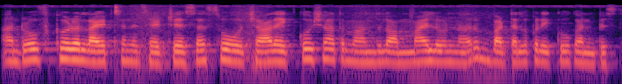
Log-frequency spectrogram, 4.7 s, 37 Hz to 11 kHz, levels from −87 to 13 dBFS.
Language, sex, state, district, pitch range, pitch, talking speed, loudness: Telugu, female, Andhra Pradesh, Annamaya, 165-185 Hz, 170 Hz, 220 wpm, -18 LUFS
